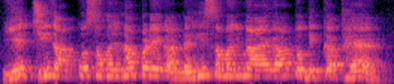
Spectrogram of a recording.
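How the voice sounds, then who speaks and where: A man's voice: very high voice, a little slow, a bit bright. Male teacher, rhetorical questions, distant mic. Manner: repetitive, quizzes students with rhetorical questions. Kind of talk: classroom chemistry lecture. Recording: echoey room, mic far off.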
